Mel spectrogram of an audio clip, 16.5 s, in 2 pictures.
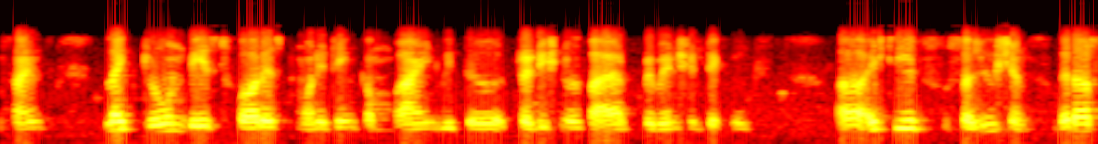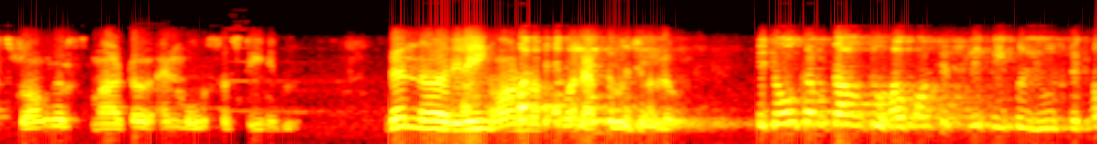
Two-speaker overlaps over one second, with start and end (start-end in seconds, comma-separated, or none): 11.7-13.2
